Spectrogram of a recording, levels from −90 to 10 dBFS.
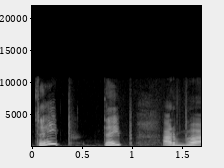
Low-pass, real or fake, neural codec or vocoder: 10.8 kHz; real; none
